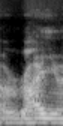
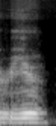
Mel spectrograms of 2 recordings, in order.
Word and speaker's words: Ryu: people saying uh Rayu instead of Ryu. What's wrong with Ryu? That's the way you're supposed. That's his name, not Rayu. Rayu is not the way you're you pronounce the name.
